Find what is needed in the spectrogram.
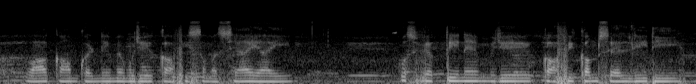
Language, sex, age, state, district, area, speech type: Hindi, male, 18-30, Madhya Pradesh, Jabalpur, urban, spontaneous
